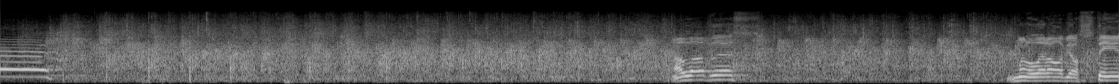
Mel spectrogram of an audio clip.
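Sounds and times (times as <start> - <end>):
audience clapping and cheering: 0.0 - 11.1
speech: 6.7 - 7.5, 10.1 - 11.1.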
